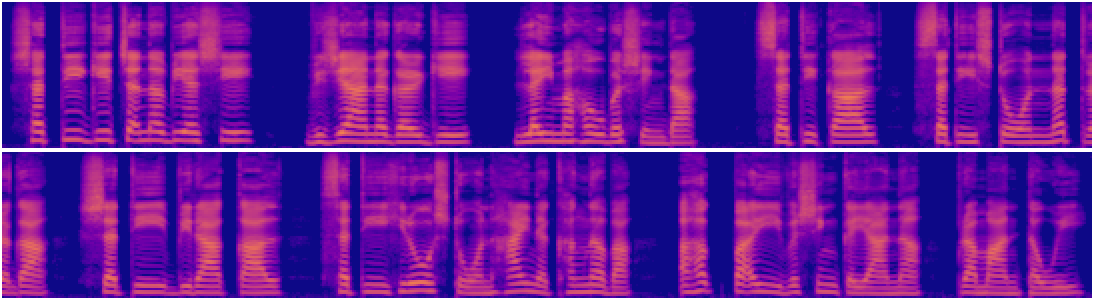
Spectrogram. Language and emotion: Manipuri, neutral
